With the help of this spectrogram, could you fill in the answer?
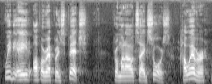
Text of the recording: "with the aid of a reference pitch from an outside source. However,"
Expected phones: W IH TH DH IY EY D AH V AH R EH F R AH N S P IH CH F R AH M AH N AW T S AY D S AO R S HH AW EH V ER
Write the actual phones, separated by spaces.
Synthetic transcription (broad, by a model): W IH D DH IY EY D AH P AH R EH F R AH N S P IH CH F R AH M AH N AW T S AY D S AO R S HH AW EH V ER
